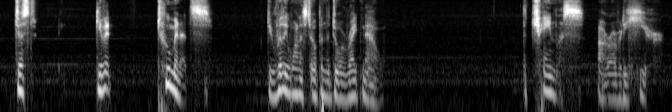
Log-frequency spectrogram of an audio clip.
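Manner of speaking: stage whisper, half-whispered. Voicing a guard who leans down from high above: half-whispering guard. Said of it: "is whispering from, like, thirty feet in the air".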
